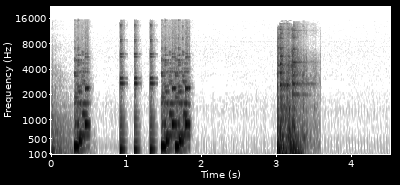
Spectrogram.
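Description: Short electronic beeps click in quick succession.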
